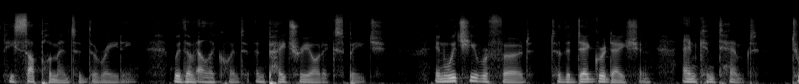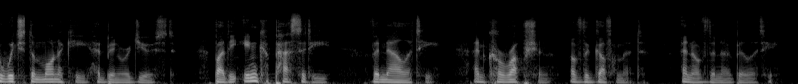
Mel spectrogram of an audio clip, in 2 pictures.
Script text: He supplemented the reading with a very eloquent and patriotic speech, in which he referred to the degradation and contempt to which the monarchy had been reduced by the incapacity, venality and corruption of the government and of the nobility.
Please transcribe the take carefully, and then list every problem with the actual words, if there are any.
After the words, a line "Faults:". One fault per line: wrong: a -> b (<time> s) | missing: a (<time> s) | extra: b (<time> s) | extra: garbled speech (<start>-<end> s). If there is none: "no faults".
He supplemented the reading with a eloquent and patriotic speech, in which he referred to the degradation and contempt to which the monarchy had been reduced by the incapacity, venality and corruption of the government and of the nobility.
Faults:
missing: very (1.9 s)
